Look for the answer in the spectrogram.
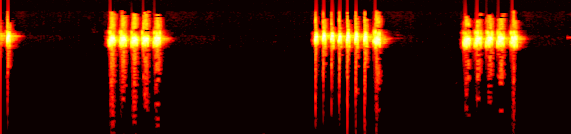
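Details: Shrill bursts of a blue-crowned hanging parrot, meant as training material for other songbirds: short volleys of very high, piercing, evenly spaced notes, four to eight per volley, with clean silence between them.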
